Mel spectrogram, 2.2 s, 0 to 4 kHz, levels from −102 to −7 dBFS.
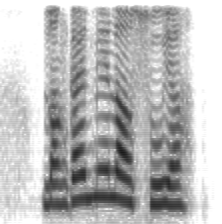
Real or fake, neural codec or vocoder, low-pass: fake; codec, 16 kHz in and 24 kHz out, 0.4 kbps, LongCat-Audio-Codec, two codebook decoder; 3.6 kHz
